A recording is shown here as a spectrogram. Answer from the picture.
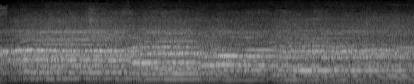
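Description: Many voices singing a hymn together in long held notes, over a low sustained accompaniment that moves to a new note about two-thirds of the way through.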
